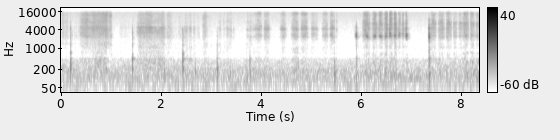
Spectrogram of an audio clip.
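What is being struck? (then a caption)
Thin cardboard sheet. A small, thin, flat grey cardboard sheet covered in chalk scribbles is held in the hand while its surface is scratched and rubbed. Soft, dry, hissy rubbing runs throughout, punctuated by sharp, brief clicks. Near the end comes a quick run of bright, scratchy strokes.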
